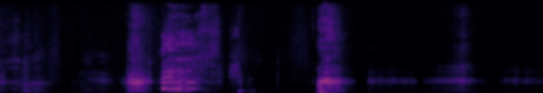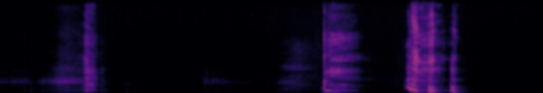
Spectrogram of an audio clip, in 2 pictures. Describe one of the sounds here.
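A young woman sobs and cries out in distress, close by.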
